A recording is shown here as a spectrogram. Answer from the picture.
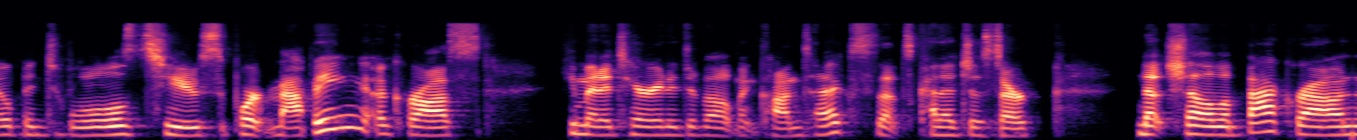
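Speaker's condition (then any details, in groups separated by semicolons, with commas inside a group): No condition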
